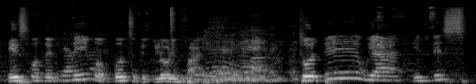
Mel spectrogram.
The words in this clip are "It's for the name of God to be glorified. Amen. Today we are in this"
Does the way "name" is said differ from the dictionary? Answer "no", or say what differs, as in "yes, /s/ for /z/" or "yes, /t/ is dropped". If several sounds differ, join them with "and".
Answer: no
